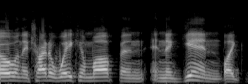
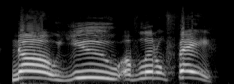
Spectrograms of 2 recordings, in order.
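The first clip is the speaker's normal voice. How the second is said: put-on very slow, high, drawn-out loud shout; 9 semitones higher, 4 dB louder than usual. Retelling the storm story, Jesus repeating himself: imitating yelling over a storm. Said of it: "he's yelling 'cause it's loud".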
